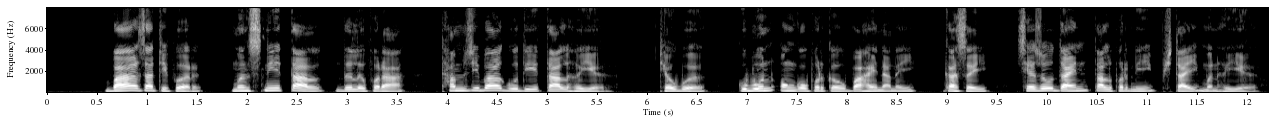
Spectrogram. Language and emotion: Bodo, neutral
